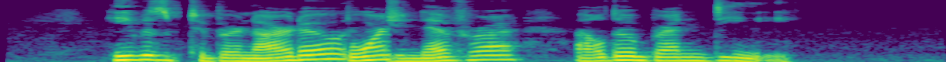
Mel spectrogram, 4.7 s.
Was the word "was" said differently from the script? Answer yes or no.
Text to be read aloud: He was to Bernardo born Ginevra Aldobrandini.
no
